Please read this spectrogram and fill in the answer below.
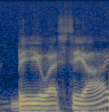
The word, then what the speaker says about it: Busti: B-U-S-T-I is pronounced Bust-I.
